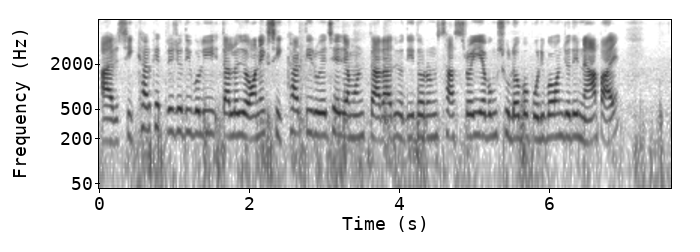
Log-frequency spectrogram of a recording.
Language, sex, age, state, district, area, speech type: Bengali, female, 30-45, West Bengal, Kolkata, urban, spontaneous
